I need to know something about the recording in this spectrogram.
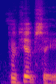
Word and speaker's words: Poughkeepsie: Poughkeepsie, yeah.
